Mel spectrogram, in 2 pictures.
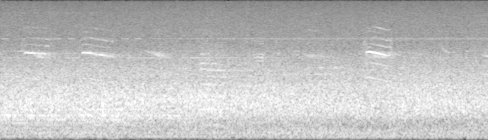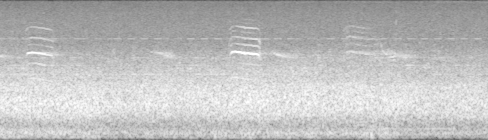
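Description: A bird calling again and again in short, high, falling notes over a steady rushing background.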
